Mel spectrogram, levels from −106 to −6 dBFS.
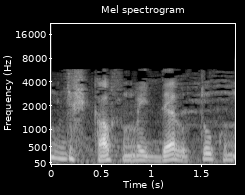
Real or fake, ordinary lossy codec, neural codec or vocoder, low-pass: fake; MP3, 24 kbps; codec, 16 kHz, 16 kbps, FreqCodec, larger model; 7.2 kHz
